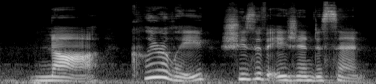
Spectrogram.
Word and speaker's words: Nga: client shaming my favorite thing this is not n-g-a nah clearly she's of asian descent it's pronounced not for whatever reason throughout the entire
